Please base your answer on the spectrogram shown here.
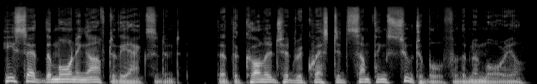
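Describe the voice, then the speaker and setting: A man playing a brooding, melancholy police detective, narrating his story in a measured, solemn, literary manner. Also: deep voice, sing-song, slightly rough, dry recording, studio quality, exaggerated voice. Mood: brooding, reflective.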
